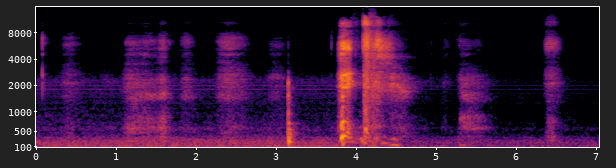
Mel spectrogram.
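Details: After dropping a container of white pepper while cooking: a quiet sniff, then two forceful sneezes in quick succession with a brief gasp between, then softer breaths; pepper-triggered sneezing.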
